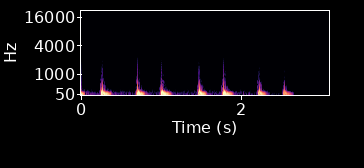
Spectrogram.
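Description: Heartbeat sound effect for a Carlube Triple R motor oil advertisement: seven deep, evenly spaced thumps, loud and close, with silence between beats and after the last one.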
